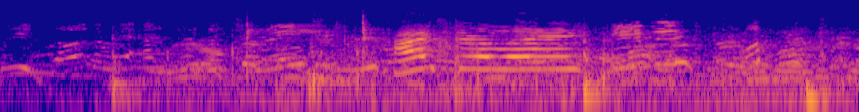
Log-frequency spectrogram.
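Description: Young children's voices at play outdoors: high-pitched calls and chatter, with one longer held call about two seconds in.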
